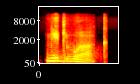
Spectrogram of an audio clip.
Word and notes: needlework: Indian

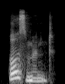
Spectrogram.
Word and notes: osmund: Indian

